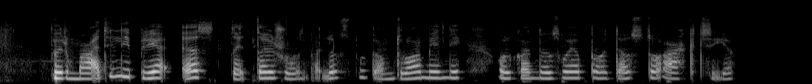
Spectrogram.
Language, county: Lithuanian, Tauragė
